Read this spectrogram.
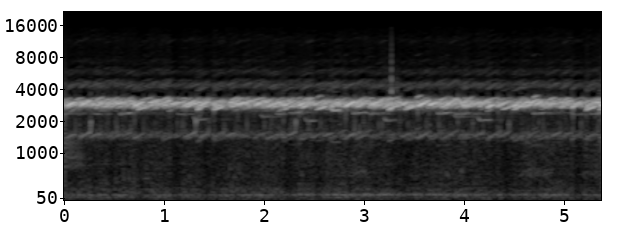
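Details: A nighttime frog pond in early spring fills with a massed spring peeper chorus, sharp high peeps overlapping into one continuous bright trill, with a soft low droning beneath.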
